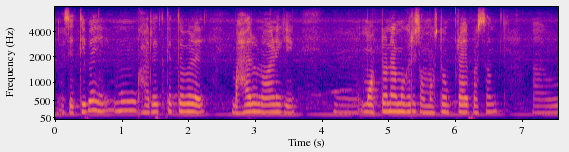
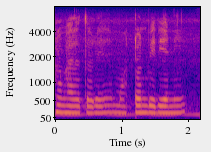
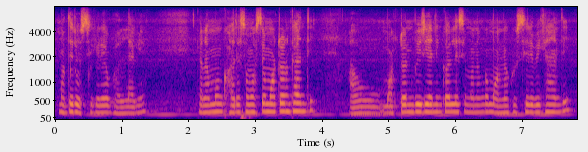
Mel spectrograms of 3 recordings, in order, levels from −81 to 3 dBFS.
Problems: constant background noise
